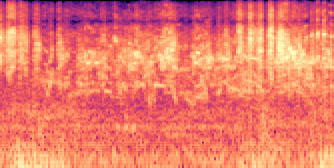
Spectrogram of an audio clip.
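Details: Budgerigars chirping en masse in an aviary, quick rapid-fire squeaky notes and chatter layered together, swelling louder toward the end.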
